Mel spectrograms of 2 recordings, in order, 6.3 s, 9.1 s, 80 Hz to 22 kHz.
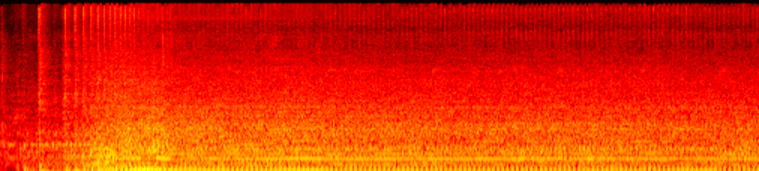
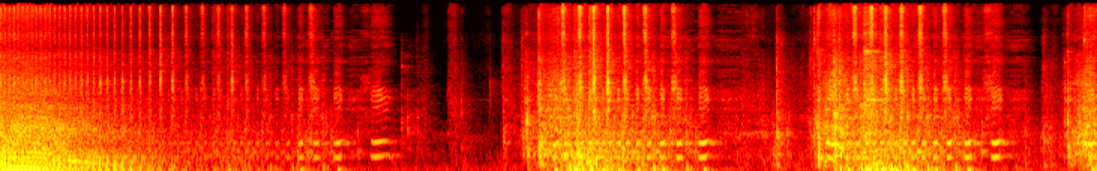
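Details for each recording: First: Troy-Bilt self-propelled lawn mower, fully serviced after barn storage, carburetor refuelled: starts and settles into steady even running with no misses; self-propel drive tested with wheels spinning, tension good. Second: Troy-Bilt 21-inch self-propelled lawn mower that sat outside, choke on, air filter off: engine revs, sags nearly to stalling, recovers in uneven cycles; carburetor or automatic choke suspected.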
